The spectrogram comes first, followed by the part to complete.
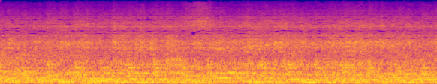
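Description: Death metal band playing live at full volume: heavily distorted electric guitars over a drum kit, in one dense, unbroken wall of sound.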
